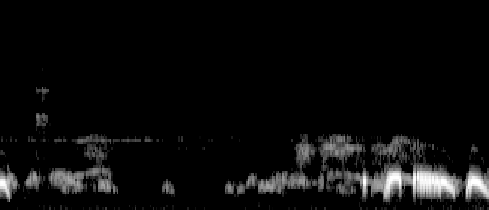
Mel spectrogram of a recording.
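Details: Spotted dove in the thổ voice style, giving calling and urging coos: soft, low wavering murmurs at first, then after a pause a loud run of rounded, arching hoots, closely repeated near the end.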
